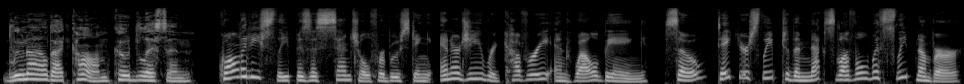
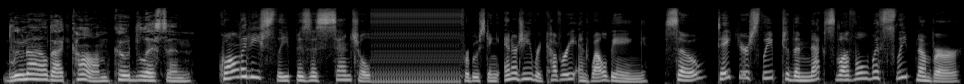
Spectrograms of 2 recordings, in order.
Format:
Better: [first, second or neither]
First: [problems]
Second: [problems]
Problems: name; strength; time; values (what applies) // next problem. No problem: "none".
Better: first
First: none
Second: audio freezing; at 3.5 s for 1 s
